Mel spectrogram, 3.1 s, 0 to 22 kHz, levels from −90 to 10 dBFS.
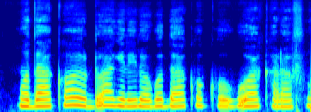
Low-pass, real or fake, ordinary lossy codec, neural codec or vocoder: none; fake; none; vocoder, 44.1 kHz, 128 mel bands, Pupu-Vocoder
